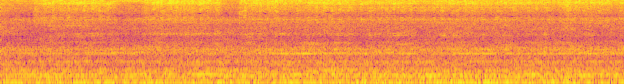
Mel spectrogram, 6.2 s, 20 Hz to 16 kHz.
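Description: Ceramic clay 3D printer running as it prints: a steady low machine hum with faint steady high tones over it.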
